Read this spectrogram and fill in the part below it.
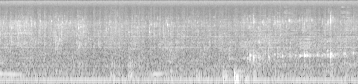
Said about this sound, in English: And I've got one pitcher that's got water in it and one that doesn't. So let's just see. So they poured the water into the pitcher.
